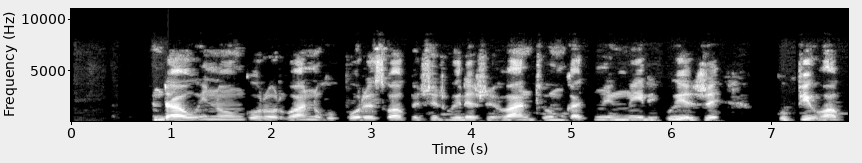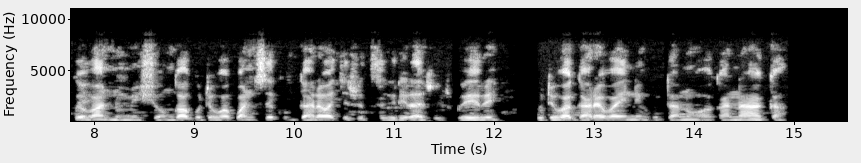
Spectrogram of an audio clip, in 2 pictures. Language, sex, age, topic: Ndau, male, 25-35, health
